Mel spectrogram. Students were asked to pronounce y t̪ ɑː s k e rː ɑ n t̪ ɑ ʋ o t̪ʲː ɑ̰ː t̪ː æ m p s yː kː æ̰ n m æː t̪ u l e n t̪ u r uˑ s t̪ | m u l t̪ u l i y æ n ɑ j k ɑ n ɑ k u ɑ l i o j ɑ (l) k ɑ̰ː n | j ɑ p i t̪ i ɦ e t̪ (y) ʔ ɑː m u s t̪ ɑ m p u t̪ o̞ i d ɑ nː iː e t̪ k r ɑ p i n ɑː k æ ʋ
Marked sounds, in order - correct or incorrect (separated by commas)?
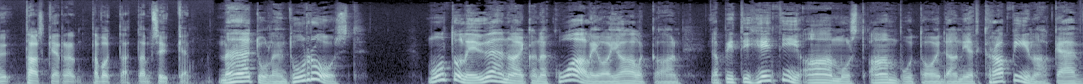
correct, incorrect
